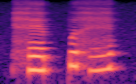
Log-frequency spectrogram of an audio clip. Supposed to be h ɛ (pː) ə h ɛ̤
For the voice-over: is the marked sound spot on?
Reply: yes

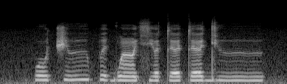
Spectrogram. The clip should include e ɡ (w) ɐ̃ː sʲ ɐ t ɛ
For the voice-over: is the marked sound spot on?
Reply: yes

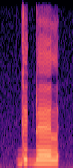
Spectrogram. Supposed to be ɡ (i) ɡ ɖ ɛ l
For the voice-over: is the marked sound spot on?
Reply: no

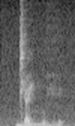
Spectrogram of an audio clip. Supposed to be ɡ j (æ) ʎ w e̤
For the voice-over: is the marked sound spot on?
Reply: yes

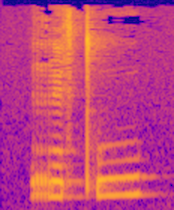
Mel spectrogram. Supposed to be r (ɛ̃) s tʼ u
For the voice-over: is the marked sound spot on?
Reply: yes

